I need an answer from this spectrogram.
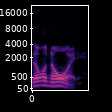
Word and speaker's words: Illinois: my friends in Illinois they'd always get bad when when some midwesterner says Illinois it's Illinois s is silent but anyway here we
